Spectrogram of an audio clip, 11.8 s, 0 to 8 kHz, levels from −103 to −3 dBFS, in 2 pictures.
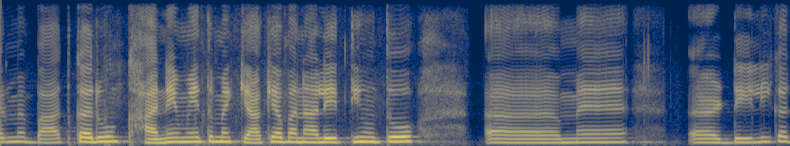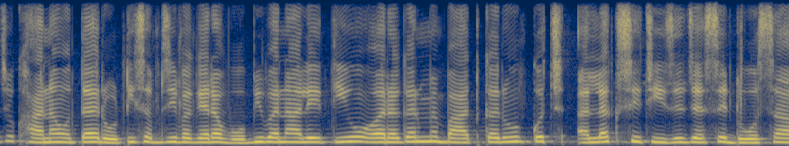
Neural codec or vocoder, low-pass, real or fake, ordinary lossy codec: none; none; real; none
